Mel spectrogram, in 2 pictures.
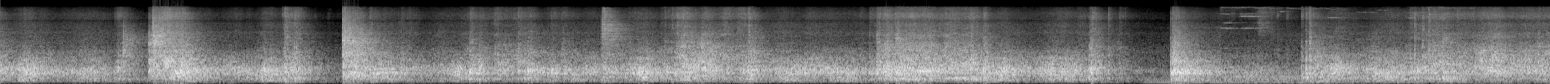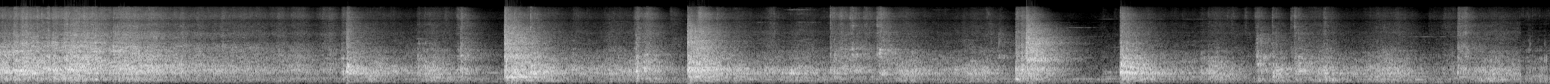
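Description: Skateboard wheels rolling over the concrete of a pool-style bowl, a continuous rushing noise that swells and fades as the skater carves the walls. Sharp clacks and thuds of the board striking the concrete and the coping come at irregular moments, a few seconds apart.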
